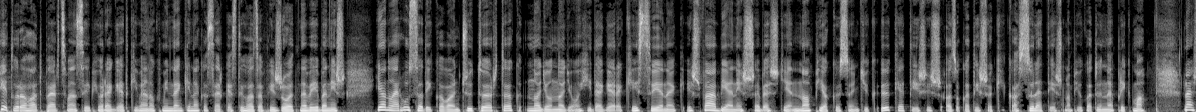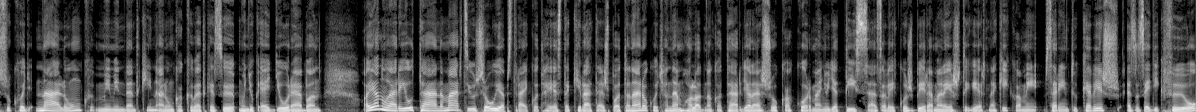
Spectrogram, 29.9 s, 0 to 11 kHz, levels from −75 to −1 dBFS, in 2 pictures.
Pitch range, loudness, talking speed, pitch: 145-185 Hz, -13 LUFS, 165 wpm, 160 Hz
